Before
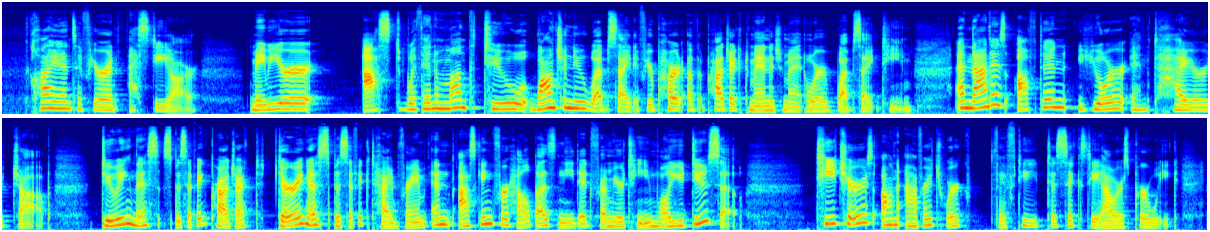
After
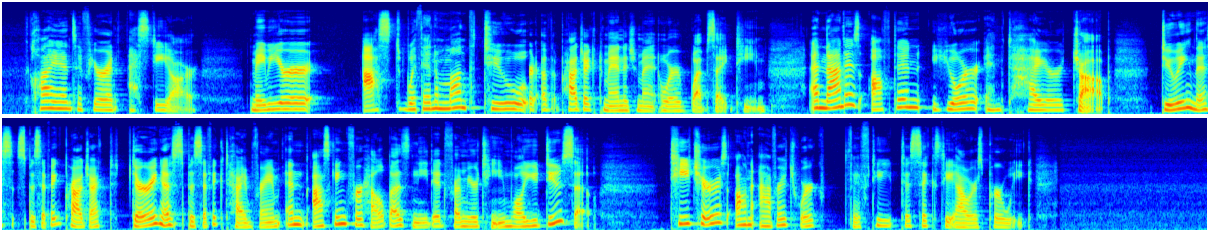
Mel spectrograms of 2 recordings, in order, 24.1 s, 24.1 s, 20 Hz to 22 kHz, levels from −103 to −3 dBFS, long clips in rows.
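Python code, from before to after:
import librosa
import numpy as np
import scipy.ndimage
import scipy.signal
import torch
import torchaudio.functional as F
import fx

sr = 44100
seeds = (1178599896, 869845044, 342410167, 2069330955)

y = fx.edit(x, sr, fx.cut(start_s=5.28, length_s=1.46),
    fx.clip_gain(start_s=12.2, length_s=0.25, db=7.5), tone=tone)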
